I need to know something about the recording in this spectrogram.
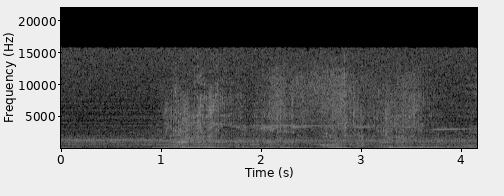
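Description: A large wolf growls and snarls deeply.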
